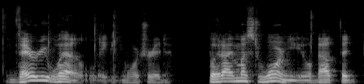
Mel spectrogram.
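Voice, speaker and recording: A man voicing a giant armored crusader in an audio drama, speaking in a formal, measured and blunt way. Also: on the low side, animated. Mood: formal, concerned.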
